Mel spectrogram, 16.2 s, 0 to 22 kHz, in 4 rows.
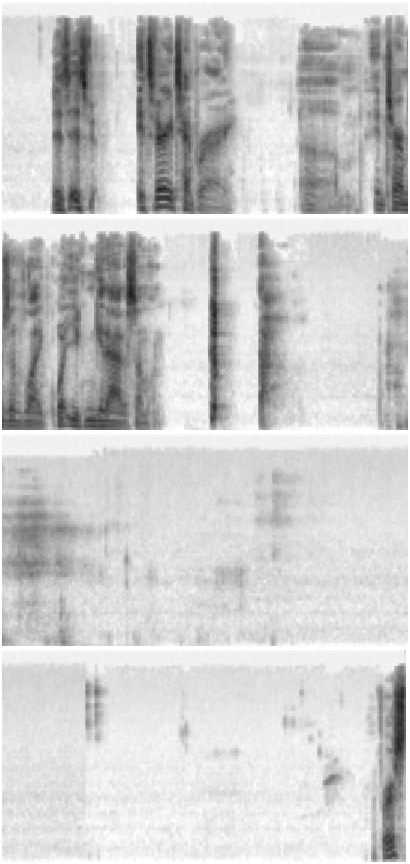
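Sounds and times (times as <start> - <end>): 
speech: 0.5 - 2.4, 3.0 - 5.7, 16.0 - 16.2
hiccups: 6.1 - 6.8.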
